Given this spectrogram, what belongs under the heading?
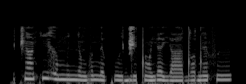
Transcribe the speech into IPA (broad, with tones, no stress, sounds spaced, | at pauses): t͡ʃ ã˦ k i˦ ɣ ə˧ m ɨ˧ ɲ ã˧ ɡʷ ɨ˧ n ɛ˨ kʷ iː˨ d͡ʒ ɨ˧ t ɔ̃˧ j ɛ˦˨ j aː˧ d ɔ˦ d ɛ̃˧ f ɨ˦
